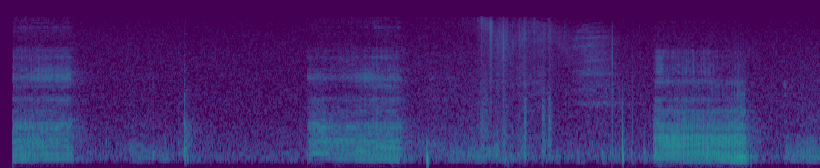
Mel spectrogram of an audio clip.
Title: My dog snores like human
